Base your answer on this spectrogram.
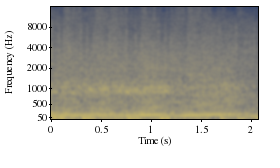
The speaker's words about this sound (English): Key in ignition. Key in ignition. And he put the key in ignition and started and peeled off.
